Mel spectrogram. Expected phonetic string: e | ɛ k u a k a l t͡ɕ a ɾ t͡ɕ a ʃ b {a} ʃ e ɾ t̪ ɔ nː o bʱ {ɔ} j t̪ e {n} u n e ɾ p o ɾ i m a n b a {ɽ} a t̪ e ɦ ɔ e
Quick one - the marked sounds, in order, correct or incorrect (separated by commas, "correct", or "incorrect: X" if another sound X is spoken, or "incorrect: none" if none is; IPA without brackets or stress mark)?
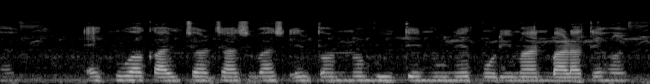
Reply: correct, incorrect: u, correct, correct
